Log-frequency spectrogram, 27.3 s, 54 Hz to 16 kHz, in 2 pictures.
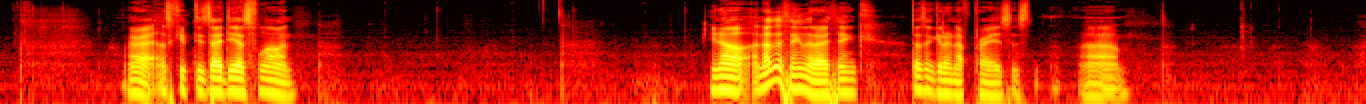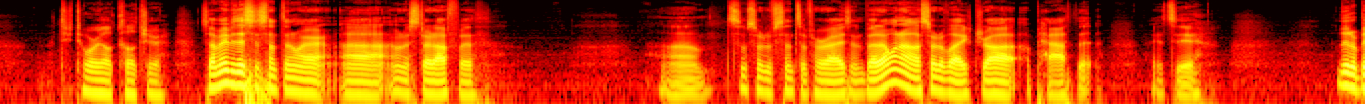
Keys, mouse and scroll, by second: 2.1-2.7 scroll down 5, 2.7 scroll up 3, 3.0-3.7 scroll, 4.4-5.0 scroll, 5.7-6.2 scroll, 7.3 scroll, 8.9-9.3 scroll, 10.0 scroll, 12.4 b, 12.6 click.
